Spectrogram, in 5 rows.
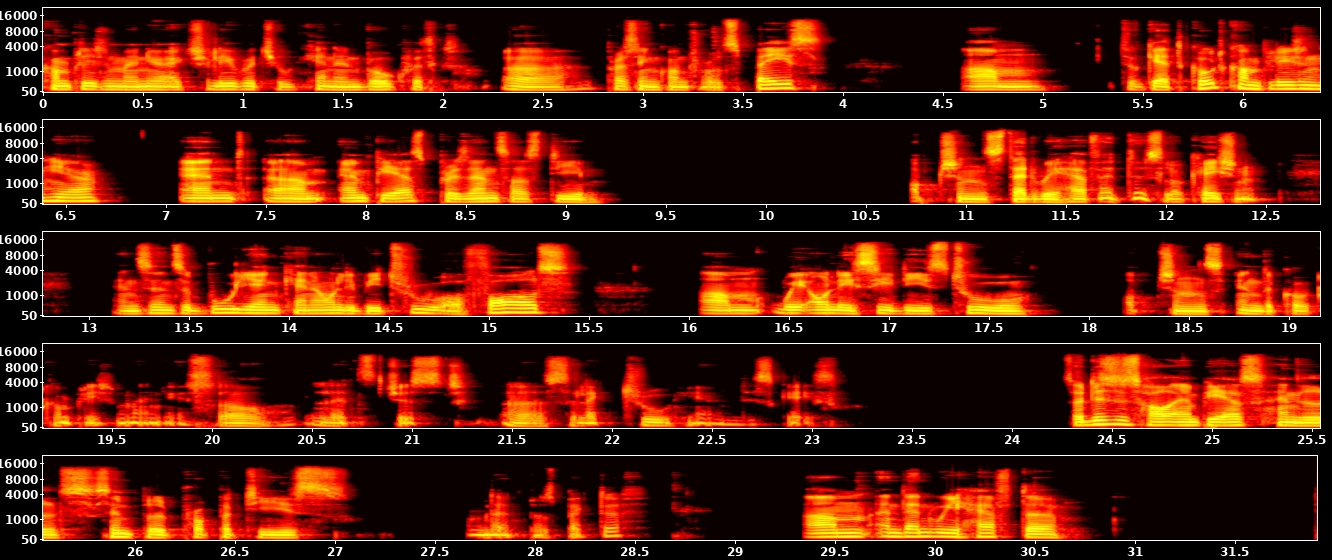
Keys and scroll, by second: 3.5 super+space, 28.7 Down.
